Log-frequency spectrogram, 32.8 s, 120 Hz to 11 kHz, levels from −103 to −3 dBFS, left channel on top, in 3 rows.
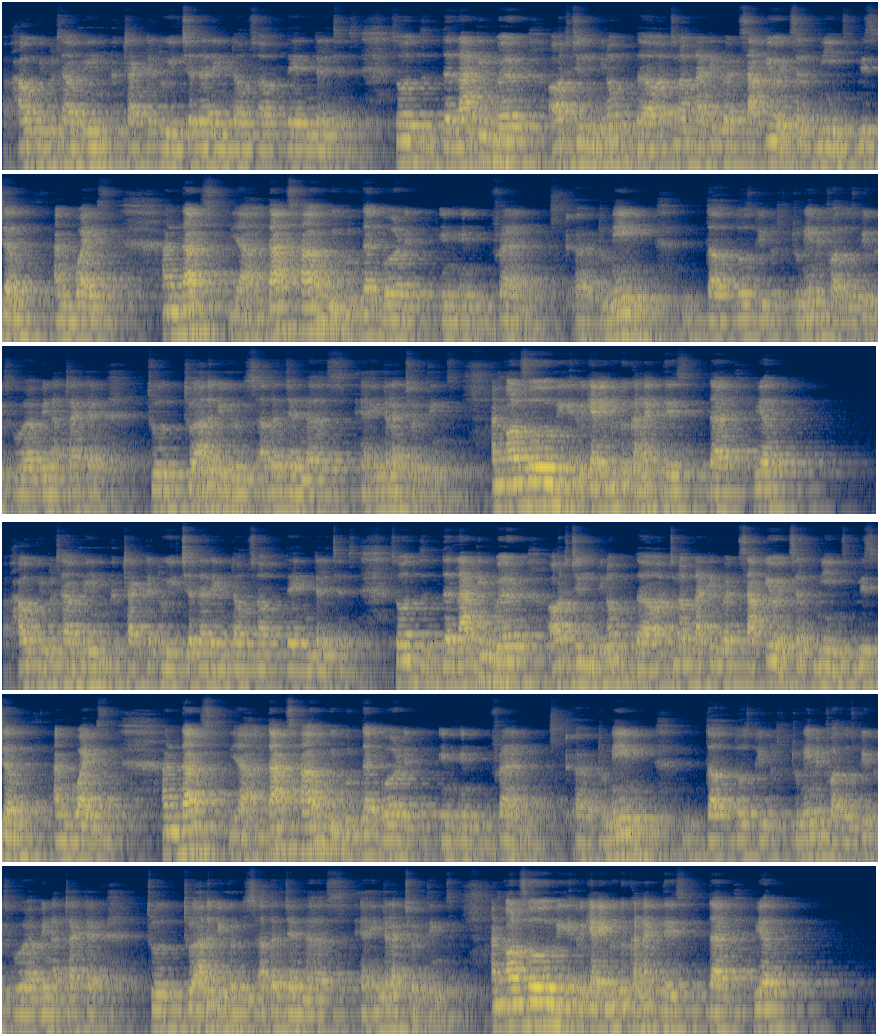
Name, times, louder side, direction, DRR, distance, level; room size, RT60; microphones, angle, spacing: voice 1, 0.1-11.2 11.6-12.2 12.4-16.0 16.4-17.5 18.1-20.5 20.8-23.4 23.7-27.4 27.7-30.4 30.7-31.5, equal, 80° right, -3 dB, 1.1 m, -29 dB
5.5 x 3.3 x 2.8 m, 1.4 s
head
